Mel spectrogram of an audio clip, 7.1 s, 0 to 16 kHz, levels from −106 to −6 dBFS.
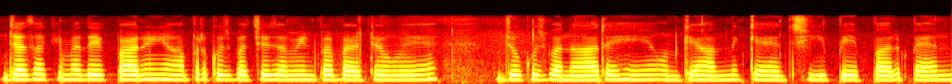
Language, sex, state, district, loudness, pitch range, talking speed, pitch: Hindi, female, Chhattisgarh, Sukma, -17 LUFS, 200-215 Hz, 235 wpm, 205 Hz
